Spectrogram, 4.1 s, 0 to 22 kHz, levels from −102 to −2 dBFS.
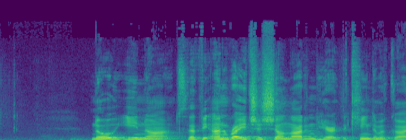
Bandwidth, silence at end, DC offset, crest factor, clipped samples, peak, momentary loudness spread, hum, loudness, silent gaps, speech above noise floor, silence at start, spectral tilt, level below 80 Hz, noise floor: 19 kHz; 0 s; under 0.1%; 18 dB; under 0.1%; -6 dBFS; 7 LU; none; -24 LUFS; none; 36 dB; 0.9 s; -4 dB/octave; -68 dBFS; -60 dBFS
